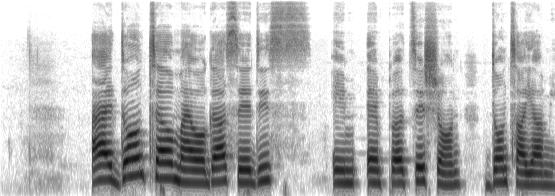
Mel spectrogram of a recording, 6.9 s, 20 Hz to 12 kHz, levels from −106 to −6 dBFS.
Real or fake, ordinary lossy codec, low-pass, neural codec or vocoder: real; none; none; none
